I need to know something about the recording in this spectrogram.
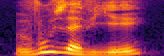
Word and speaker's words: vous aviez: Vous aviez, EZ at the end, et aviez, and then liaison. Vous aviez.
